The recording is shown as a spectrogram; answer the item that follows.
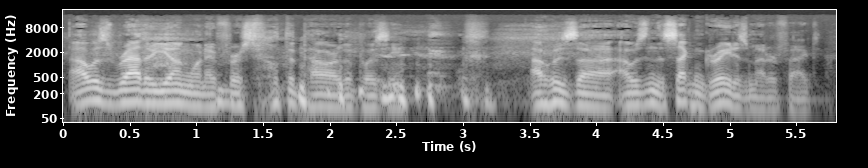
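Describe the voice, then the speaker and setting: A man's voice: fairly low pitch, fast, noisy background. A man co-hosting a radio talk show, telling stories in a laid-back way with frequent chuckles. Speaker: co-host.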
